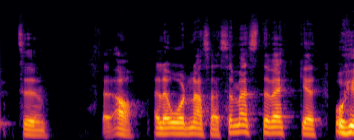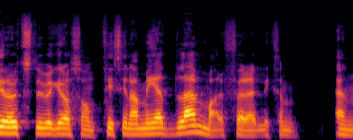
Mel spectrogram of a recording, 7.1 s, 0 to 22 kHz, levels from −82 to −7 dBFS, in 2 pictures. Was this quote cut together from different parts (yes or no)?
yes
